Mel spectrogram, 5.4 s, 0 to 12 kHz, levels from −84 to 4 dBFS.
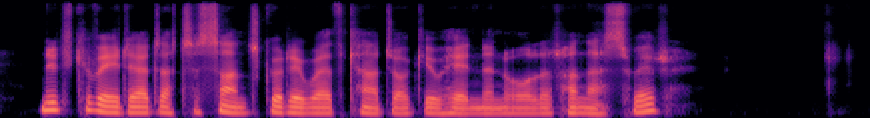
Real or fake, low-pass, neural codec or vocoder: fake; 10.8 kHz; codec, 24 kHz, 1.2 kbps, DualCodec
